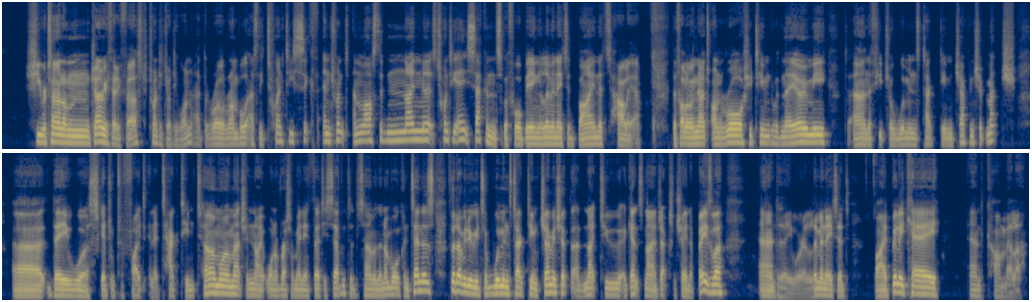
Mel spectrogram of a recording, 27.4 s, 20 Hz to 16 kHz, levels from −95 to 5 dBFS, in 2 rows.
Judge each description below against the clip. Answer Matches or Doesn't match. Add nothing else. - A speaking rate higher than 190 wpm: Matches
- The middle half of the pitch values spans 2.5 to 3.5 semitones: Doesn't match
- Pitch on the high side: Doesn't match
